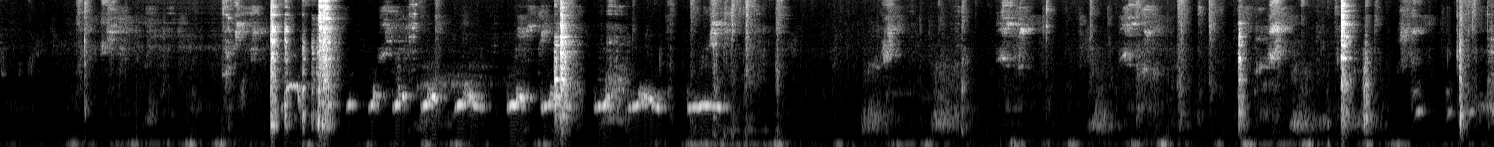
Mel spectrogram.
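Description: Hard clinks and taps of ceramic tiles being handled and trimmed. Behind them an animal calls: a run of short, repeated notes lasting a few seconds, starting about three seconds in.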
